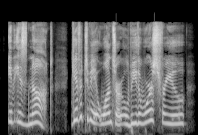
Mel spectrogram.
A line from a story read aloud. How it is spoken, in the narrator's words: cried the ogre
